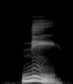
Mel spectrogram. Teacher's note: That's the third tone. It has to dip down and come back up.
